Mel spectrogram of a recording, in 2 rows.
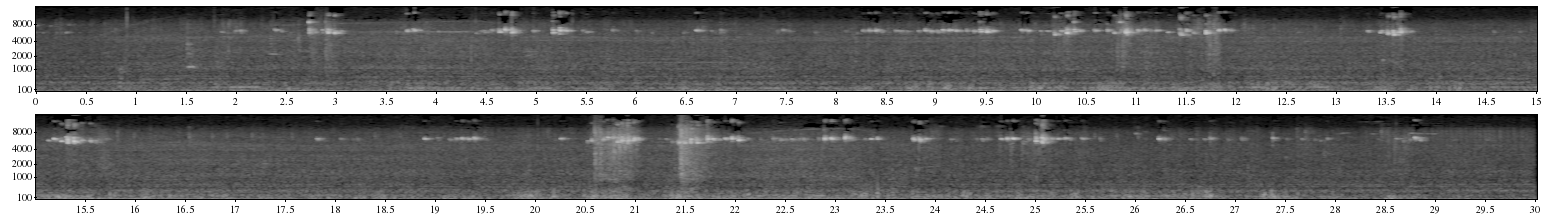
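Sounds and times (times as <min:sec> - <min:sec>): bus diesel engine rumble: 0:00.0 - 0:30.0
road noise: 0:00.0 - 0:30.0
high-pitched squeaks: 0:01.5 - 0:07.6, 0:08.2 - 0:12.2, 0:13.3 - 0:13.9, 0:15.1 - 0:15.9, 0:20.2 - 0:28.0.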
